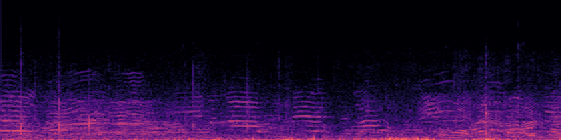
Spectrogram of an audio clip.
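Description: Several voices talking and calling out across the field, over a steady low rumble that swells about three seconds in.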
